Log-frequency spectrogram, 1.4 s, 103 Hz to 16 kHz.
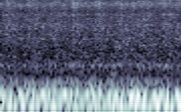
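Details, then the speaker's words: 2001 GMC Sierra 1500 HD V8 at idle after a fuse problem was fixed, before the injectors are pulled and cleaned again: uneven, lumpy pulse with occasional stumbles; owner says it still has a misfire, cause not confirmed. "Yeah, I still got a misfire in it."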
